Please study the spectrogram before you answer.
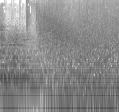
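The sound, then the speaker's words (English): A rocket liftoff sound effect: a loud, dense, continuous rumbling roar fills the whole clip without a break. “We have liftoff.”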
